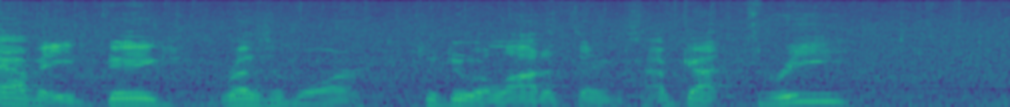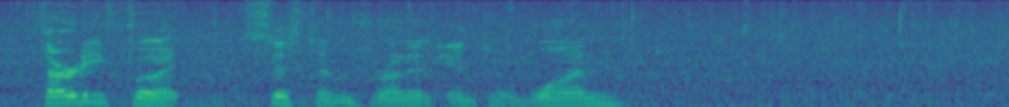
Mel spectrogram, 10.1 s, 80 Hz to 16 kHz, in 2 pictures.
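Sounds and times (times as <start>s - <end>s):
water trickling: 0.0s - 10.0s.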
